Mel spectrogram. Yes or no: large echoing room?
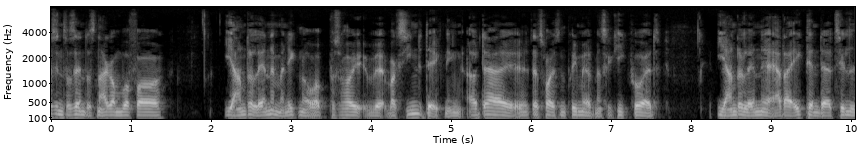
no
